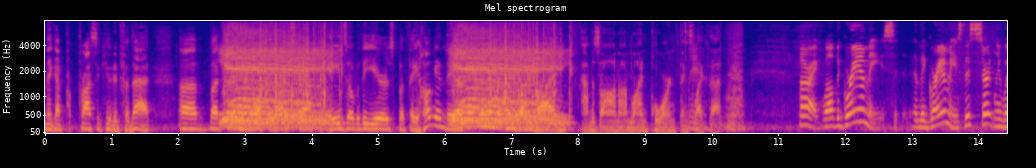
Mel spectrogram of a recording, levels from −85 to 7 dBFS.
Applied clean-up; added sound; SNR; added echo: none; Applause / Cheering; -3 dB; none.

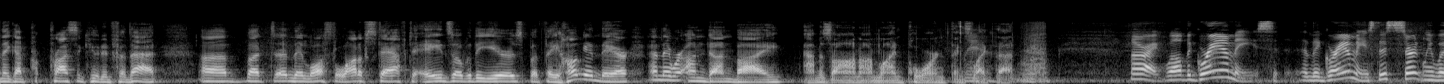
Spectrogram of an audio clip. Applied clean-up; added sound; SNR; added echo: none; none; none; none.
